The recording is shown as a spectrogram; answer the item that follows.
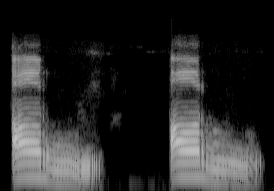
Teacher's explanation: Tapi dia harus ngalir. Jadi ketika sukun, ro-nya ini sekali aja getarannya, kemudian nanti dialirkan suaranya ya.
